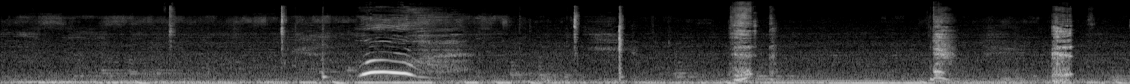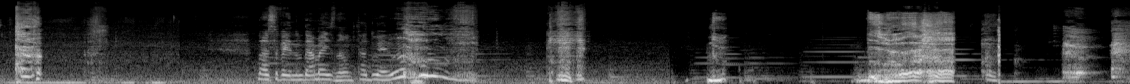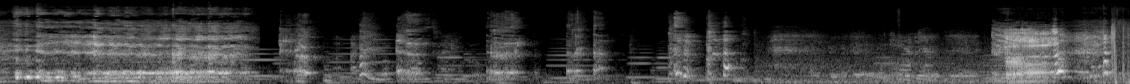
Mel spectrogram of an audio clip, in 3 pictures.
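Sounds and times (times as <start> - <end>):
low hum: 0.0 - 15.4
background music: 0.0 - 33.9
person stifling burps: 7.3 - 7.8, 10.5 - 10.8, 15.3 - 16.1, 16.8 - 17.2, 19.9 - 25.9, 26.6 - 29.9, 32.6 - 33.8.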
